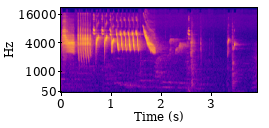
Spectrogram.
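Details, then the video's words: Goldfinch song opening with loud buzzy rapid notes and a run of tinkling downslurred chirps, then a drawn-out twitter, falling quiet before two brief final notes. "طائر الحسون صوت ولا اروع"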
